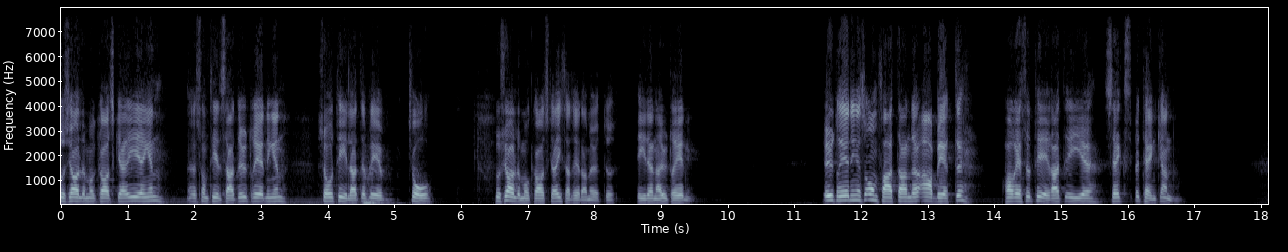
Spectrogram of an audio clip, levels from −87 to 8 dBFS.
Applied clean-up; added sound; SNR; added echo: neural mask model DeepFilterNet 3.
